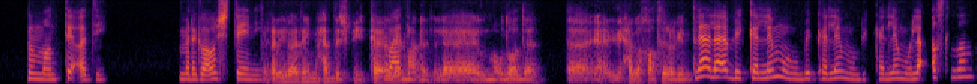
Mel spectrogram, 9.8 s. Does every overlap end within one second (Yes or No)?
Yes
